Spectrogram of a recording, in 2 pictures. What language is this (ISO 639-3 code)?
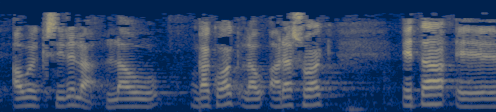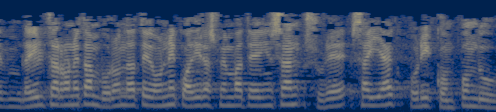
eus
